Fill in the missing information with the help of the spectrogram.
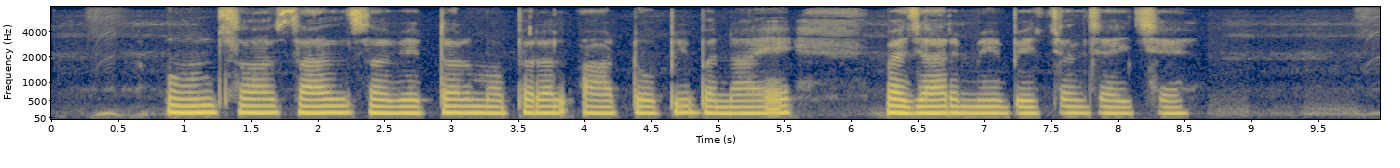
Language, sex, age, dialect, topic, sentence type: Maithili, female, 25-30, Bajjika, agriculture, statement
